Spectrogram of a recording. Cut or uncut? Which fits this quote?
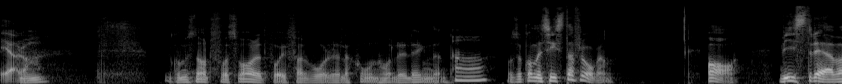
cut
